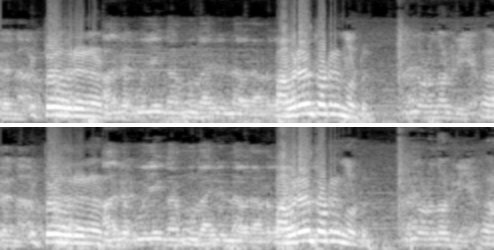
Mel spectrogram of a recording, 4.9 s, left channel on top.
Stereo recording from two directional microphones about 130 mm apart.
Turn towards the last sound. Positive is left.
turn(degrees=-5)  # may be behind; listen again after turning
